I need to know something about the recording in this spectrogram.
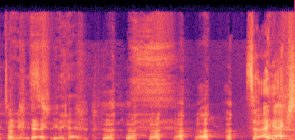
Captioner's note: laughs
